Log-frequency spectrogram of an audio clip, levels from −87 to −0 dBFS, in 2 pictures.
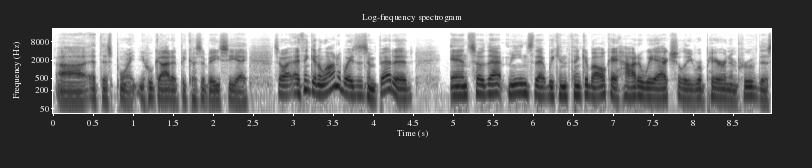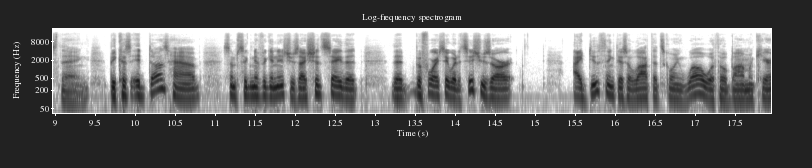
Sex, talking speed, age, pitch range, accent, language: male, 235 wpm, 40-59, 110-135 Hz, American, English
